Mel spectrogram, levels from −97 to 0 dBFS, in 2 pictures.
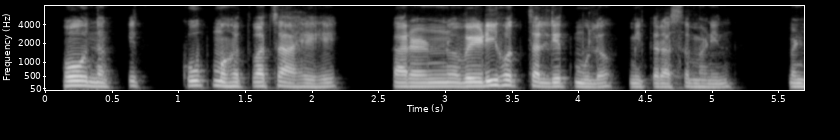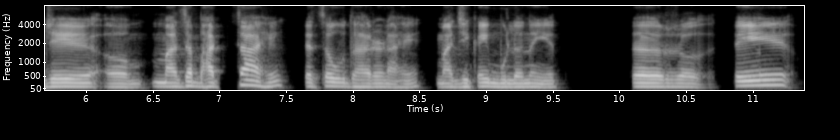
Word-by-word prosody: हो, 170 Hz, +1 st, +8 dB
नक्कीच. 145 Hz, +1 st, -3 dB, 0.3 s
खूप 170 Hz, +1 st, -1 dB
महत्त्वाचं 150 Hz, 0 st, +1 dB
आहे 130 Hz, -2 st, 0 dB
हे 130 Hz, +3 st, -5 dB, 0.5 s
कारण 135 Hz, 0 st, +3 dB
वेडी 145 Hz, +4 st, +8 dB
होत 180 Hz, -, +4 dB
चाललीहेत 140 Hz, 0 st, +1 dB
मुलं 130 Hz, +1 st, -2 dB, 0.2 s
मी 125 Hz, -, -4 dB
तर 125 Hz, -, -2 dB
असं 125 Hz, +2 st, -4 dB
म्हणीन. 120 Hz, -1 st, -5 dB, 0.5 s
म्हणजे 130 Hz, +1 st, +1 dB, 0.3 s
अ, 120 Hz, 0 st, -2 dB, 0.2 s
माझा 135 Hz, 0 st, +1 dB
भाचा 140 Hz, +7 st, 0 dB
आहे 160 Hz, -3 st, +1 dB
त्याचं 145 Hz, -4 st, -6 dB
उदाहरण 125 Hz, -3 st, -1 dB
आहे. 115 Hz, +2 st, -6 dB, 0.2 s
माझी 120 Hz, 0 st, -1 dB
काही 140 Hz, +2 st, 0 dB
मुलं 125 Hz, -1 st, -1 dB
नाहीहेत, 115 Hz, -2 st, -3 dB, 0.6 s
तर 130 Hz, -1 st, +3 dB
अ, 120 Hz, -, -2 dB, 0.3 s
ते 180 Hz, +3 st, +4 dB
135 Hz, 160 wpm, -24 LUFS, 125-145 Hz, 0.6 s, हो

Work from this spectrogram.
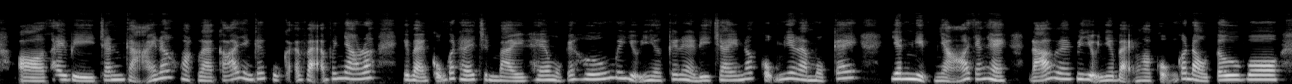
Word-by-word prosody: ờ, 160 Hz, -1 st, +2 dB
thay 215 Hz, -1 st, -1 dB
vì 165 Hz, -4 st, +2 dB
tranh 210 Hz, +2 st, -1 dB
cãi 205 Hz, +1 st, -3 dB
đó, 310 Hz, +5 st, -1 dB
hoặc 220 Hz, -6 st, -5 dB
là 175 Hz, -2 st, -1 dB
có 195 Hz, +6 st, -2 dB
những 260 Hz, -4 st, -1 dB
cái 260 Hz, +3 st, -3 dB
cuộc 210 Hz, -3 st, -5 dB
cãi 205 Hz, -, -6 dB
vã 190 Hz, -, +1 dB
với 260 Hz, -, -1 dB
nhau 260 Hz, -3 st, +1 dB
đó, 285 Hz, +2 st, +2 dB, 0.3 s
thì 220 Hz, -, +1 dB
bạn 195 Hz, -6 st, +1 dB
cũng -, -, -2 dB
có 270 Hz, -, 0 dB
thể 220 Hz, -1 st, +2 dB
trình 215 Hz, -4 st, -3 dB
bày 165 Hz, -2 st, -1 dB
theo 210 Hz, -1 st, +1 dB
một 190 Hz, -5 st, -1 dB
cái 220 Hz, -, -2 dB
hướng 235 Hz, +5 st, +1 dB
ví 285 Hz, -2 st, 0 dB
dụ 210 Hz, -, +1 dB
như 190 Hz, +1 st, -1 dB
cái 230 Hz, 0 st, -2 dB
nghề 210 Hz, -6 st, 0 dB
DJ 180 Hz, +4 st, -2 dB
này 195 Hz, 0 st, -1 dB
nó 255 Hz, +5 st, -1 dB
cũng 230 Hz, -, -3 dB
như 265 Hz, +2 st, +1 dB
là 220 Hz, -4 st, +2 dB
một 180 Hz, -3 st, -3 dB
cái 290 Hz, +3 st, -2 dB, 0.3 s
doanh 255 Hz, -1 st, +5 dB
nghiệp 215 Hz, -6 st, +4 dB
nhỏ 170 Hz, +8 st, -1 dB
chẳng 245 Hz, +1 st, -2 dB
hạn, 195 Hz, -7 st, +3 dB, 0.2 s
đó, 180 Hz, +10 st, +2 dB
ve 255 Hz, -2 st, +1 dB
ví 245 Hz, -, +2 dB
dụ 215 Hz, -, +4 dB
như 195 Hz, +3 st, 0 dB
bạn 165 Hz, -, -1 dB, 0.2 s
cũng -, -, -3 dB
có 260 Hz, -, 0 dB
đầu 205 Hz, -9 st, +3 dB
tư 210 Hz, +2 st, +5 dB
vô. 220 Hz, 0 st, +6 dB
215 Hz, 265 wpm, -20 LUFS, 190-250 Hz, 0.3 s, vô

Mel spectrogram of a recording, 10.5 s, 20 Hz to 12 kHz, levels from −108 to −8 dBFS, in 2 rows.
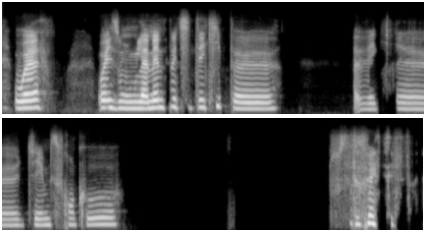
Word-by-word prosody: Ouais. 215 Hz, +2 st, +7 dB, 0.7 s
Ouais 225 Hz, +1 st, +4 dB
ils 205 Hz, -2 st, -1 dB
ont 200 Hz, -1 st, +1 dB
la 195 Hz, -1 st, +7 dB
même 220 Hz, +1 st, +5 dB
petite 215 Hz, -2 st, -7 dB
équipe, 235 Hz, +1 st, -5 dB
heu, 185 Hz, 0 st, 0 dB, 1.0 s
avec 175 Hz, 0 st, -9 dB, 0.2 s
heu, 180 Hz, -1 st, -5 dB, 0.2 s
James 185 Hz, 0 st, -5 dB
Franco. 195 Hz, +2 st, -6 dB, 2.7 s
Tous -, -, -13 dB
s 200 Hz, +4 st, -3 dB
ouais, 235 Hz, -2 st, +7 dB
c'est -, -, -12 dB
ça. -, -, -20 dB
195 Hz, 100 wpm, -24 LUFS, 185-215 Hz, 2.7 s, Ouais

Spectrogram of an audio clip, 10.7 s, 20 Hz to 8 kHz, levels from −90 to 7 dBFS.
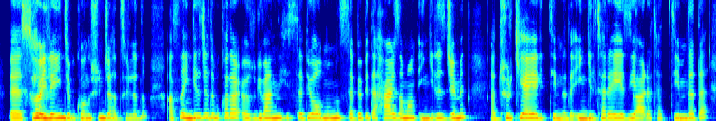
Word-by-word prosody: eee, 225 Hz, 0 st, +2 dB
söyleyince, 255 Hz, +1 st, +6 dB
bu 235 Hz, -, -11 dB
konuşunca 250 Hz, +1 st, 0 dB
hatırladım. 230 Hz, -, -9 dB, 0.3 s
Aslında 235 Hz, +5 st, -4 dB
İngilizcede 280 Hz, +1 st, +2 dB
bu 265 Hz, -, -6 dB
kadar 290 Hz, +1 st, -2 dB
özgüvenli 255 Hz, +2 st, 0 dB
hissediyor 270 Hz, 0 st, -4 dB
olmamın 255 Hz, 0 st, +2 dB
sebebi 260 Hz, +1 st, -5 dB
de, 285 Hz, -, -3 dB
her 270 Hz, 0 st, 0 dB
zaman 260 Hz, 0 st, +1 dB
İngilizcemin 250 Hz, +4 st, -1 dB, 0.4 s
ya, 200 Hz, -, -5 dB
Türkiye'ye 260 Hz, +2 st, +2 dB
gittiğimde 235 Hz, -4 st, -5 dB
de 205 Hz, -, -7 dB
İngiltere'yi 240 Hz, +2 st, 0 dB
ziyaret 235 Hz, +1 st, -4 dB
ettiğimde 235 Hz, +1 st, -4 dB
de, -, -, -6 dB
255 Hz, 140 wpm, -23 LUFS, 235-265 Hz, 0.4 s, söyleyince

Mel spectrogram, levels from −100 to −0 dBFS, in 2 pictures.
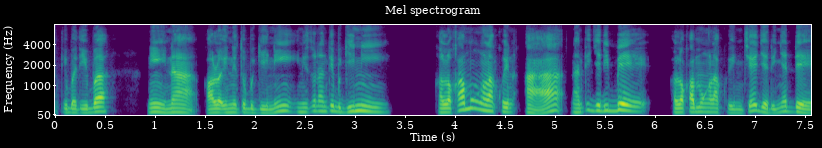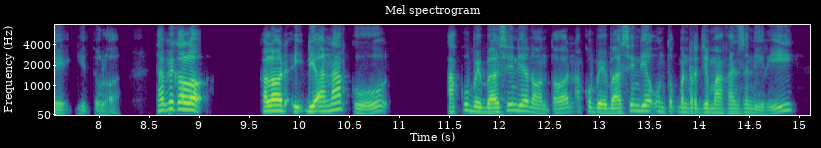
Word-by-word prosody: tiba-tiba, 120 Hz, +5 st, +1 dB, 0.4 s
"nih 140 Hz, -2 st, 0 dB
nak 130 Hz, -2 st, -1 dB
kalau 115 Hz, +2 st, +2 dB
ini 125 Hz, +2 st, -4 dB
tuh 130 Hz, -, -5 dB
begini, 130 Hz, +10 st, -4 dB
ini 140 Hz, 0 st, -8 dB
tuh 170 Hz, -, -7 dB
nanti 165 Hz, +1 st, -3 dB
begini. 145 Hz, -2 st, -2 dB, 0.5 s
Kalau 130 Hz, 0 st, +2 dB
kamu 220 Hz, +7 st, +2 dB
ngelakuin 145 Hz, -5 st, 0 dB
A 165 Hz, +10 st, +2 dB
nanti 130 Hz, +9 st, -7 dB
jadi 180 Hz, 0 st, -2 dB
B, 175 Hz, -4 st, +4 dB, 0.3 s
kalau 130 Hz, +1 st, +1 dB
kamu 140 Hz, 0 st, 0 dB
ngelakuin 110 Hz, -5 st, -5 dB
C 180 Hz, +2 st, -1 dB
jadinya 135 Hz, +4 st, -3 dB
D" 115 Hz, -8 st, -1 dB
gitu -, -, -15 dB
loh. -, -, -12 dB, 0.4 s
Tapi 190 Hz, +6 st, +2 dB
kalau 215 Hz, -3 st, +9 dB, 0.6 s
kalau 175 Hz, +3 st, +9 dB
di 150 Hz, +1 st, -3 dB
di 160 Hz, -, +5 dB
anakku, 160 Hz, -, +1 dB, 0.6 s
aku 145 Hz, +7 st, -5 dB
bebasin 145 Hz, +4 st, +2 dB
dia 175 Hz, -, +3 dB
nonton, 125 Hz, +2 st, -4 dB
aku -, -, -10 dB
bebasin 130 Hz, +6 st, 0 dB
dia 175 Hz, 0 st, +1 dB
untuk 155 Hz, -2 st, -9 dB
menerjemahkan 125 Hz, -3 st, -4 dB
sendiri, 125 Hz, -, -7 dB
140 Hz, 165 wpm, -23 LUFS, 125-170 Hz, 0.6 s, kalau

